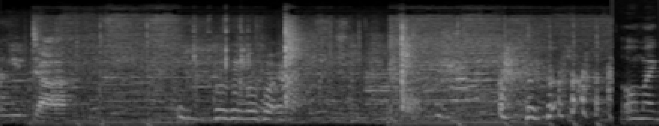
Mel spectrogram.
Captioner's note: offscreen laugh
